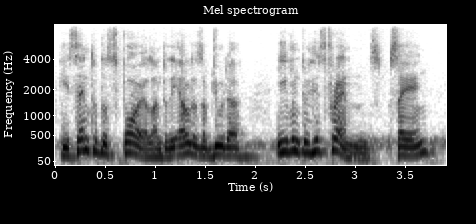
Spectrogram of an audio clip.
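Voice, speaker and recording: A man narrating scripture in a solemn, measured and formal manner. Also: a little high, lively intonation, mellow. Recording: dull, hissy old cassette tape.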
